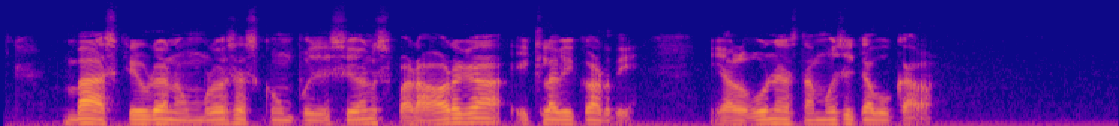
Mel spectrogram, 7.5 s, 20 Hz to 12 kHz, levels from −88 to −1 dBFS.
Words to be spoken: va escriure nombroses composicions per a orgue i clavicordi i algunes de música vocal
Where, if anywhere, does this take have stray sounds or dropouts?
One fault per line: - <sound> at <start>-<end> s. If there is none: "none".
none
